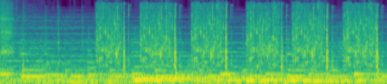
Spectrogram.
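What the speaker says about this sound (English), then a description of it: "We'll drink a little bit of water real quick." A character drinks water in the survival game VEIN, with repeated gulping, pouring bursts in a steady rhythm, about six swallows over a low game ambience.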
